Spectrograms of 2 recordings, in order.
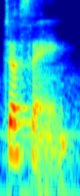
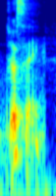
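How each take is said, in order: First: Said in the usual way. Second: Repeated under the breath, much softer; quiet echo. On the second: Real, not acted. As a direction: toss it off again as a soft aside. Repeats the quip, then echoes it.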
